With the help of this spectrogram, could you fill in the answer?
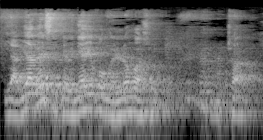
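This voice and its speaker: A man with a Mexican Spanish accent preaching a sermon as pastor, with animated delivery that climbs high for emphasis. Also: fairly quick, a little hiss or hum. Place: church hall. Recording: echoey hall.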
